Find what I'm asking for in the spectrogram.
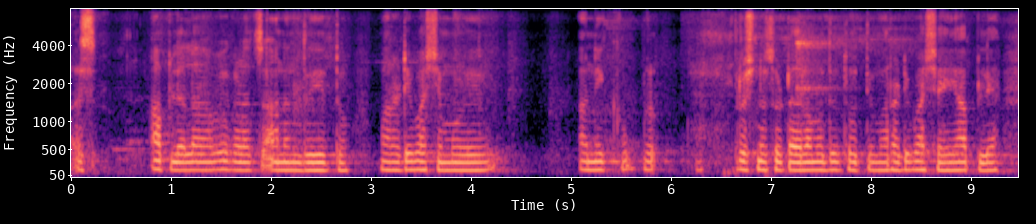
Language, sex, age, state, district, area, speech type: Marathi, male, 18-30, Maharashtra, Satara, urban, spontaneous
